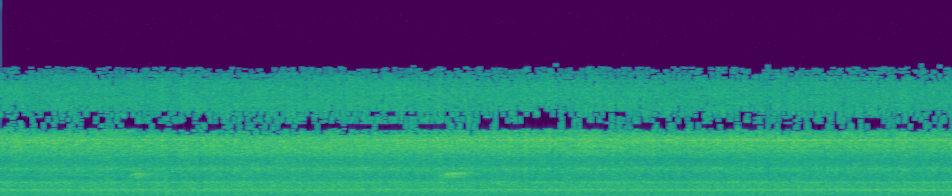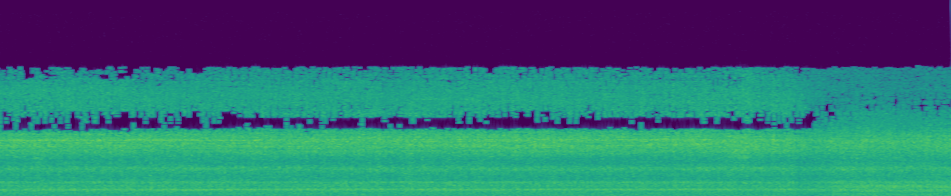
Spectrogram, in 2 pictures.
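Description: Freight train of Hanson bogie hopper wagons rolling steadily past, a continuous rumble of steel wheels on rail.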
